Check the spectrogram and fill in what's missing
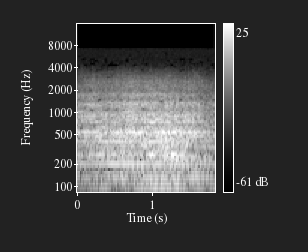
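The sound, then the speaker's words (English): A steady, loud engine drone from a twin-engine, silver-winged cabin plane flown by Ivan Shark, circling over an air battle; a continuous rumbling roar that holds an even pitch and volume throughout, with no voices. “Circling over the unequal sky battle is the bimotored silver-winged cabin plane with Ivan Shark at the controls.”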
